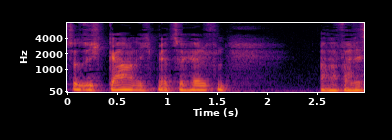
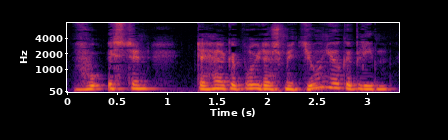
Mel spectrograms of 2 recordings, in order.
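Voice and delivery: put-on puzzled child; 9 semitones higher than usual. A narrator's reading. Puzzled child asks uncle.

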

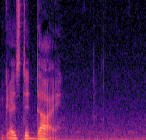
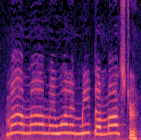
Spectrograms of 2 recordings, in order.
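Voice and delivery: put-on much higher, eager child voice; a kid begging mom to meet the monster; excited little kid. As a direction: beg like a small kid. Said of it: "It's like".

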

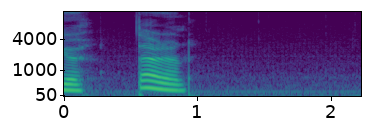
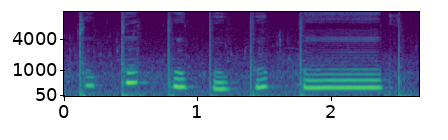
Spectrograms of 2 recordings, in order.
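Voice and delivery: cute footstep noises; 3 semitones higher, slower than usual. Pretend. Imitating tiny duck footsteps.

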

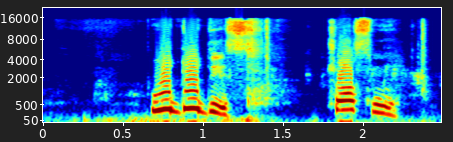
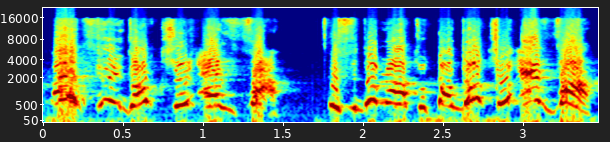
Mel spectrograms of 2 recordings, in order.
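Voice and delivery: high, heated warning; angry warning; 7 semitones higher than usual. Acted. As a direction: warn them off, pitch raised. Acted quarrel, warning her off.

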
